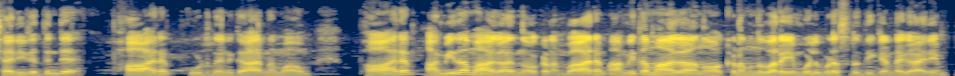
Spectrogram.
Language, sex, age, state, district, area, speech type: Malayalam, male, 18-30, Kerala, Malappuram, rural, spontaneous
